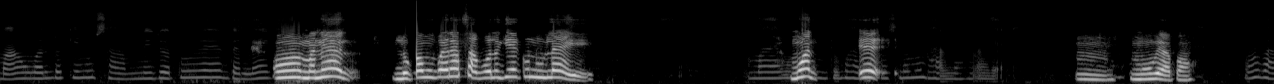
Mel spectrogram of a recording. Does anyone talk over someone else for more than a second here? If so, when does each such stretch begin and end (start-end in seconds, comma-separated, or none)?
none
